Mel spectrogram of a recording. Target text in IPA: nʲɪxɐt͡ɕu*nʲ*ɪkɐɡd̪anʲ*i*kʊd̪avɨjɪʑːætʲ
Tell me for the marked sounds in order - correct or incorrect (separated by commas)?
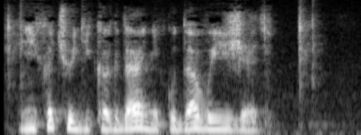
correct, incorrect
